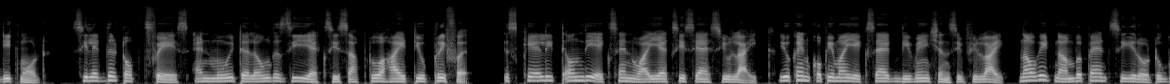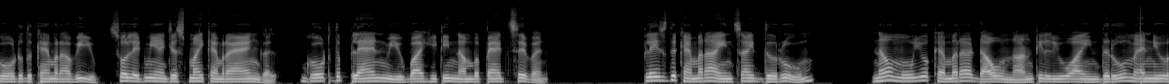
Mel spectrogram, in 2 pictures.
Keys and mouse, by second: 0.3 Tab, 0.8 3, 1.6 click, 2.4 g, 6.5 s, 10.1 n, 11.5 KP_0, 13.0 click, 13.6-14.7 drag, 15.3-17.2 drag, 17.2 KP_7, 17.9 g, 19.7 KP_0, 20.1 g.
